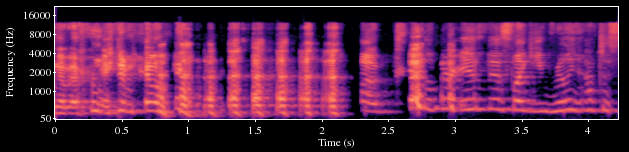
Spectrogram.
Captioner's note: laughs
